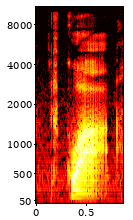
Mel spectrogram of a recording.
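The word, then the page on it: rcwa: San Lucas Quiaviní Zapotec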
